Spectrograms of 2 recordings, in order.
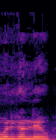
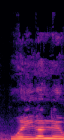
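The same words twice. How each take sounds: First: Calmer repeat, stress on What; quieter, What stressed; softer resigned repeat. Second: Louder rhetorical what are you gonna do; louder and higher, gonna stressed; louder, higher resigned shrug. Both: Real, not acted.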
